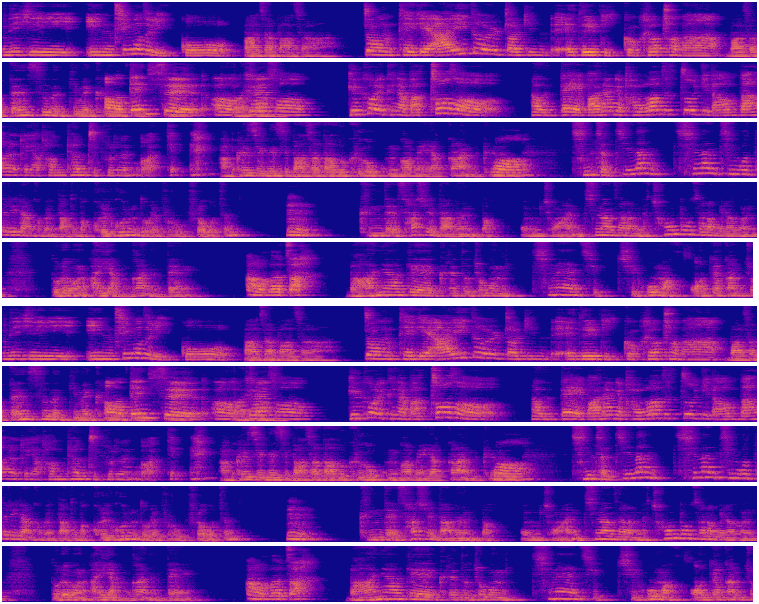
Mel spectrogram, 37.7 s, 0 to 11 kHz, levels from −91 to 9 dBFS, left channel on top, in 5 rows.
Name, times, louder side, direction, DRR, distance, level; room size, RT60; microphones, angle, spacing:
voice 1, 0.0-2.3 3.6-7.2 8.6-10.6 11.0-12.5 12.8-17.2 20.0-20.4 25.5-25.8 32.6-33.3, left 3 dB, 40° left, -2 dB, 1.3 m, -26 dB
voice 2, 2.4-3.3 7.2-8.8 9.2-9.3 9.8-10.3 17.3-20.2 20.8-25.0 26.2-27.5 27.8-30.4 30.7-32.1 33.6-37.7, equal, ahead, -4 dB, 3.8 m, -29 dB
6.1 x 3.2 x 5.5 m, 0.29 s
head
